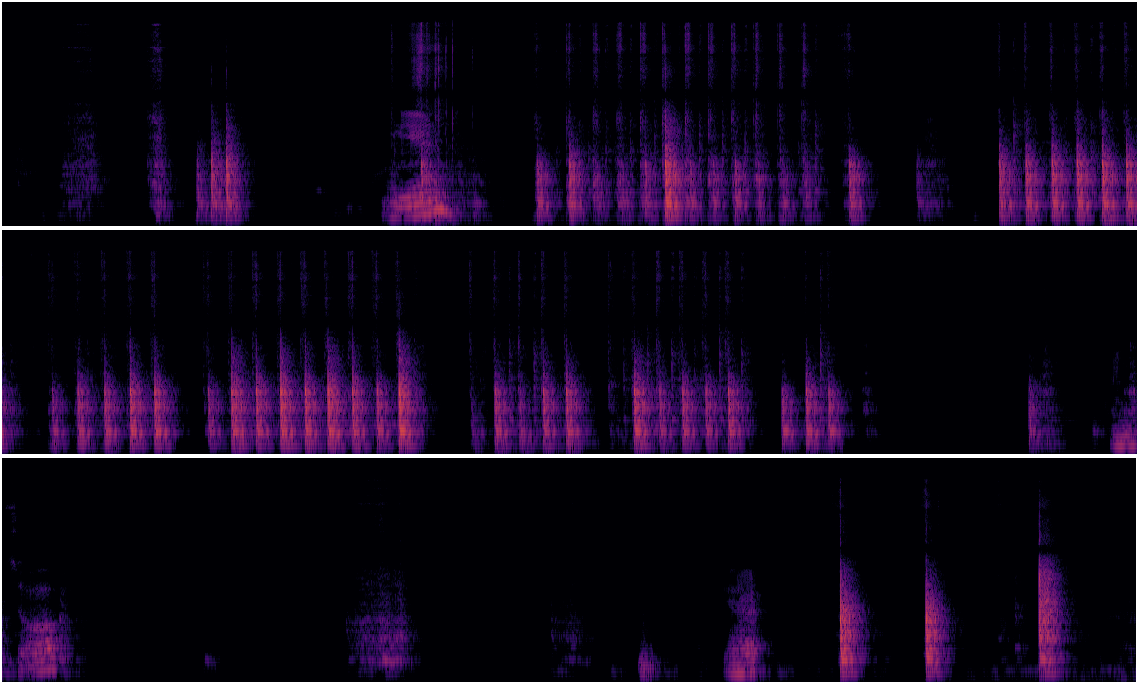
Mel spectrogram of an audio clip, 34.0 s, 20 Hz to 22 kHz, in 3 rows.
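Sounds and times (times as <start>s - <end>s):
knife chopping on wooden board: 4.1s - 4.6s, 5.3s - 9.4s, 10.0s - 19.9s, 21.6s - 21.9s, 31.0s - 32.3s.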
